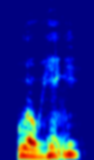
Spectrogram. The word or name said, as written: uafhængig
